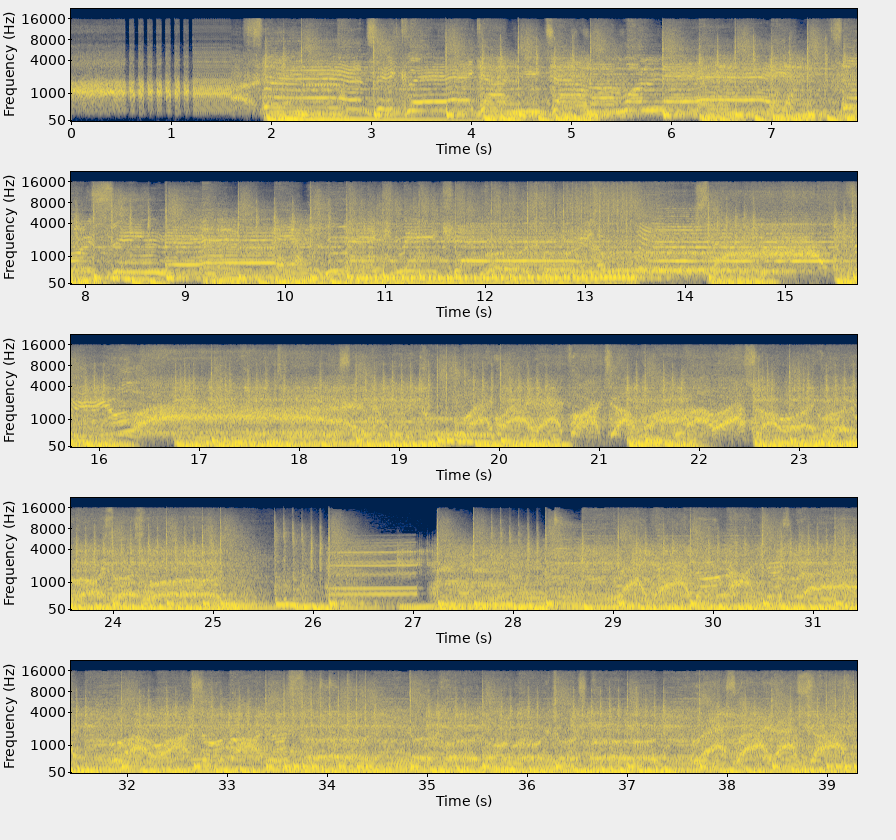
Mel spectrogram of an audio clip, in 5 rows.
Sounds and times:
Music: 1.0s - 39.3s.

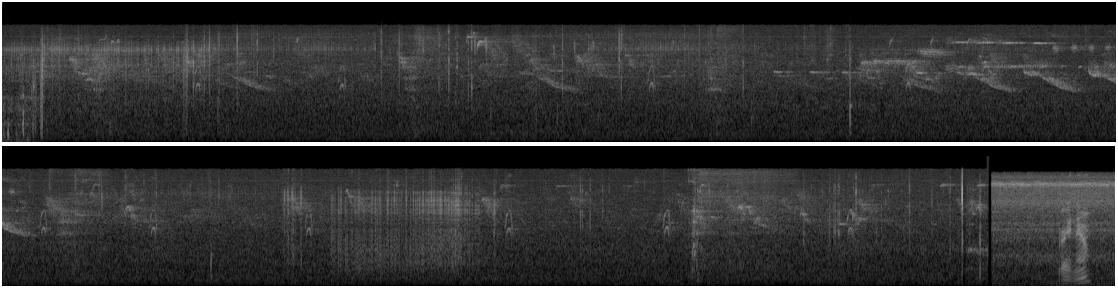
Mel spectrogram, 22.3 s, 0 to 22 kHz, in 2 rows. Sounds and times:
Outside, rural or natural: 0.0s - 22.2s.

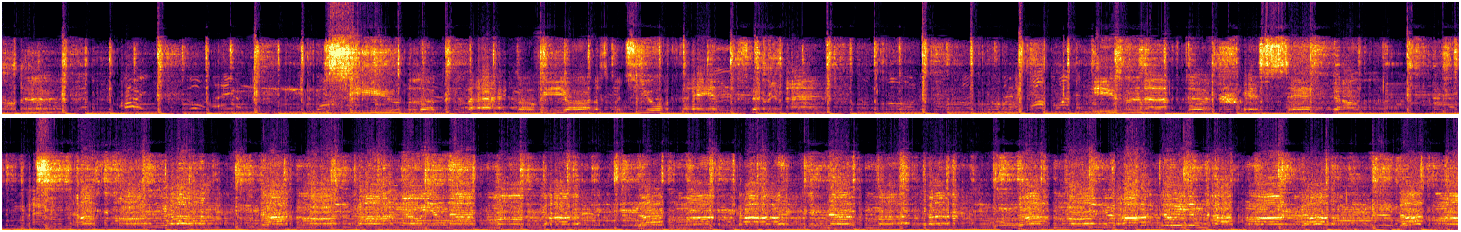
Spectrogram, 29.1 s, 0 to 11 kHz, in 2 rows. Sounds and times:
Music: 0.0s - 29.1s
Speech: 1.2s - 2.5s, 8.8s - 11.2s.

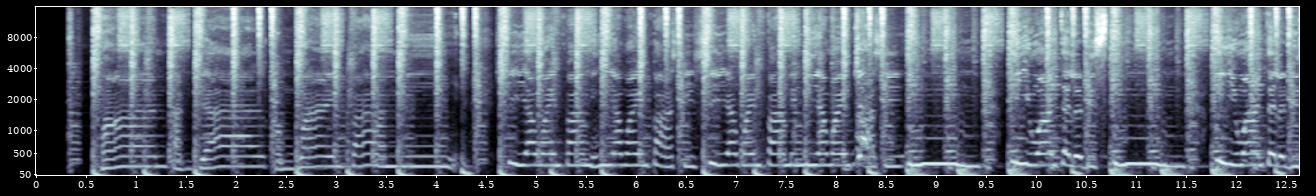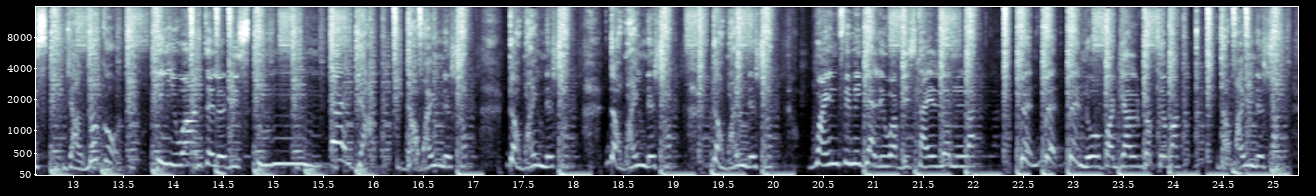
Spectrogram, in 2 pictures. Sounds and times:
Afrobeat: 0.3s - 25.2s
Reggae: 0.3s - 25.2s.

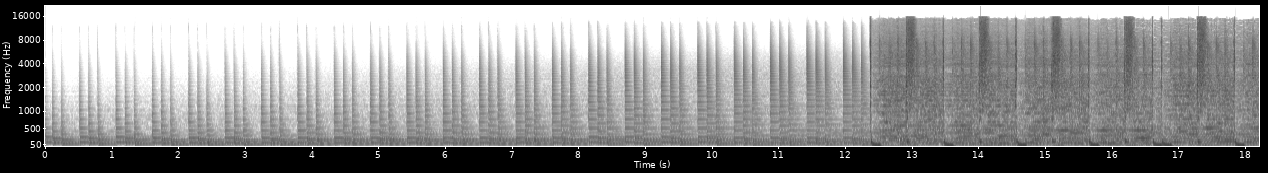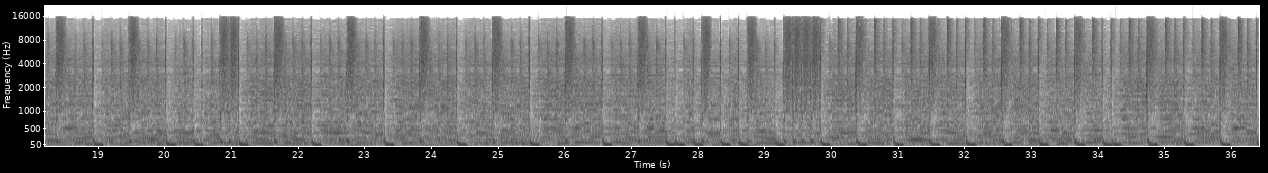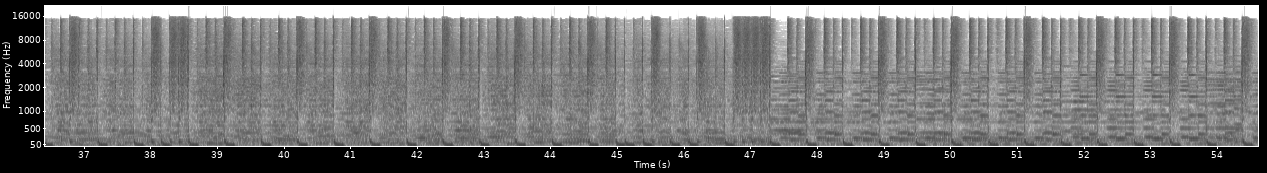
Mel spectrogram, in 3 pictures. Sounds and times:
Music: 0.0s - 54.6s.

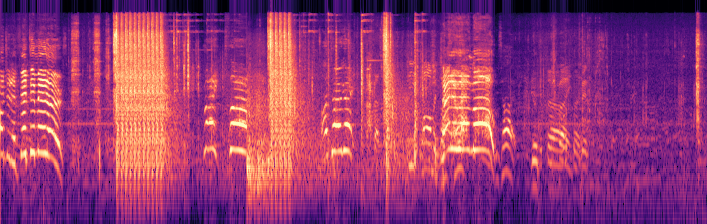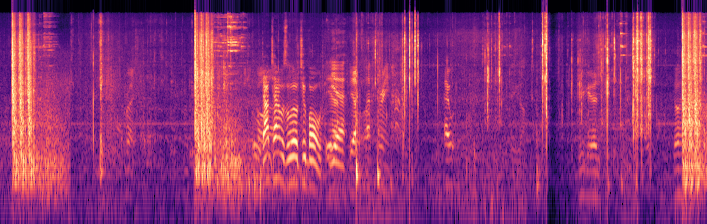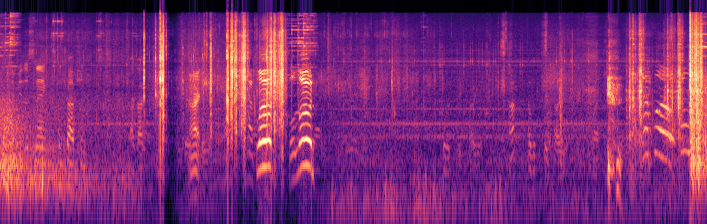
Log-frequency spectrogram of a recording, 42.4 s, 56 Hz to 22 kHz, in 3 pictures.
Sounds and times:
Machine gun: 2.3s - 3.5s, 5.2s - 6.2s, 14.4s - 15.1s, 18.0s - 18.7s, 27.8s - 28.4s, 42.0s - 42.4s.

